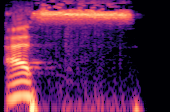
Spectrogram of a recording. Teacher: Okay, the tip of the tongue touches the edge of front 2 lower incisors, this part. So the tip of the tongue touches the edge of front 2 lower incisors, as, and then the sound passes between the upper and lower front incisors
